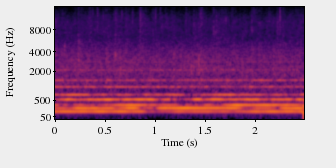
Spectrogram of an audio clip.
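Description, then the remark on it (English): Steady rain patters continuously outside a window, a dense even hiss of drops with no pauses, layered over a constant low humming drone. No one speaks. “Even just the rain falling outside your window is a big production.”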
